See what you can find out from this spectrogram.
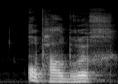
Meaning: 1. drawbridge 2. specifically, a type of drawbridge that uses a counterweight above the bridge deck to reduce the amount of power required to open
- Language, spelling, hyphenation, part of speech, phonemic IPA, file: Dutch, ophaalbrug, op‧haal‧brug, noun, /ˈɔpɦaːlˌbrʏx/, Nl-ophaalbrug.ogg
